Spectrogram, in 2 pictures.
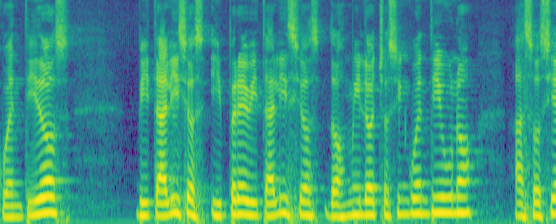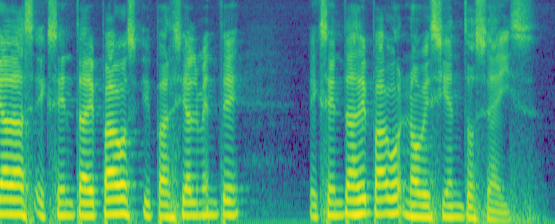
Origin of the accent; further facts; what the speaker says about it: Cuba; por ahí más como abogado y como cubano, para dónde va esto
